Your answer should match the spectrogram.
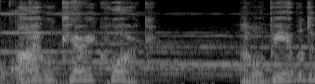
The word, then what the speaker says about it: Quark: What are we going to do about Quark? I'll carry him. Every time. It's still so weird to me that they pronounce his name like Quark instead of Quark.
